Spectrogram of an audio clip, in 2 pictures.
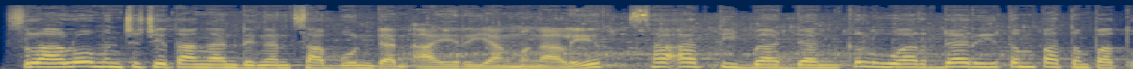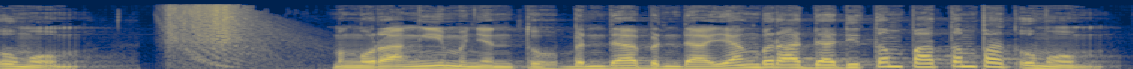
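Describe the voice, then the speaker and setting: A man reading a scripted public service announcement in a measured, formal, instructive way. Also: a little high, very animated, mellow, slight background noise.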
